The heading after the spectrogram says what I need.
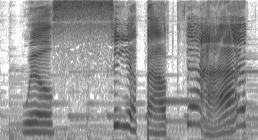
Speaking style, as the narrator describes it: hissed in response

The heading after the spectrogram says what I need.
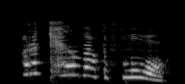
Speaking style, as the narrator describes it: I yelled

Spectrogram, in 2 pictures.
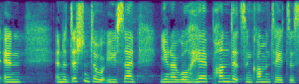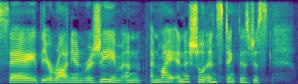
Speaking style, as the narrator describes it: I gasped

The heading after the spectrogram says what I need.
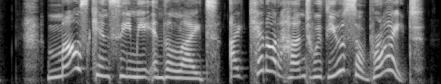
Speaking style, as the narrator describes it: she called out to Sun

